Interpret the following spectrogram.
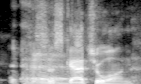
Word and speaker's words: Saskatchewan: Saskatchewan, however you say it. Saskatchewan. Exactly as you spell it.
